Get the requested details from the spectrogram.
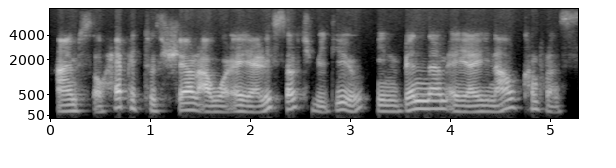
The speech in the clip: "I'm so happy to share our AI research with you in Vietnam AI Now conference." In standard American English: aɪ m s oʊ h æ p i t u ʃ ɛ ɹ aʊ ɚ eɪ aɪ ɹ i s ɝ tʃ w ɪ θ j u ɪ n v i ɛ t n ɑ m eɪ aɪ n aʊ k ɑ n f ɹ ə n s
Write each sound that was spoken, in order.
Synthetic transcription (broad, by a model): aɪ m s oʊ h æ p i t u ʃ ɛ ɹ aʊ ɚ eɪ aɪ l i s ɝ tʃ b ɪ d j u ɪ n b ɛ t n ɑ m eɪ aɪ n aʊ k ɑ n f ɹ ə n s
